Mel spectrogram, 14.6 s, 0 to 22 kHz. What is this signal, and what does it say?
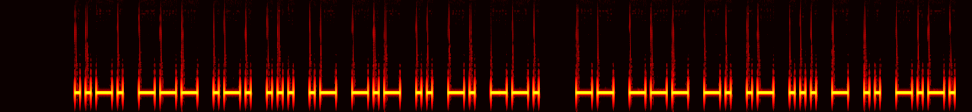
Morse code, heard as a keyed tone, about 15 wpm, 700 Hz. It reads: FORSAKING MONASTIC
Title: Pangram Challenge v2 - 15wpm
